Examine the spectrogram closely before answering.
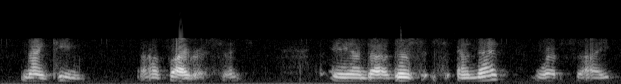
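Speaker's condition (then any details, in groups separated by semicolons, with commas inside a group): Essential tremor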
